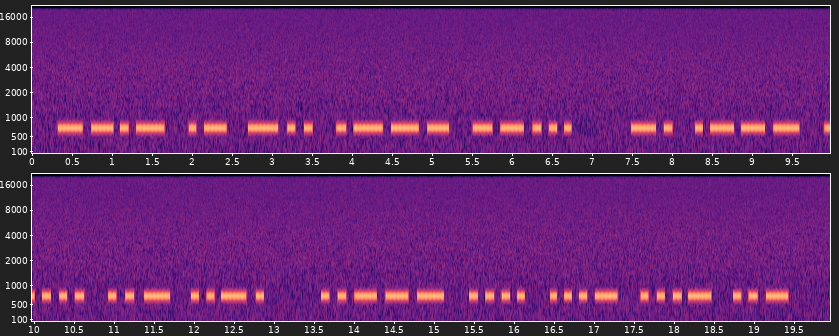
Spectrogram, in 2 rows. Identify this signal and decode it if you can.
Morse code, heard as a keyed tone, hand-sent with a straight key, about 12 wpm, 730 Hz. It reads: QADJ7 NJHUF 2HVVU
